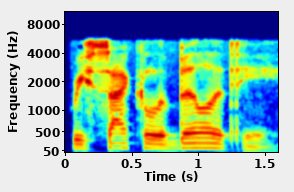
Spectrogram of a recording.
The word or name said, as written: recyclability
